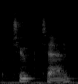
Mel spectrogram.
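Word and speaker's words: Thubten: At school, the other kids thought Tubton, pronounced Tupten, was highly intelligent and had no friends.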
